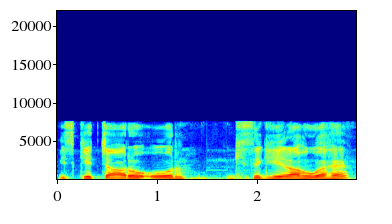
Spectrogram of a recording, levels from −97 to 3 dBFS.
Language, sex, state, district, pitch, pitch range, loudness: Hindi, male, Jharkhand, Ranchi, 170 Hz, 160-195 Hz, -14 LUFS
